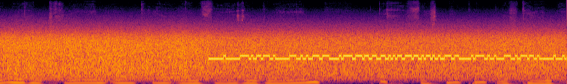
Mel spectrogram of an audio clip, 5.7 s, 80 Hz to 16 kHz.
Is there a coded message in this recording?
Yes: RTTY (45.45 baud, 170 Hz shift) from 2.1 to 5.7 s, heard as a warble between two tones, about 1280 Hz centre, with radio static. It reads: NAME IS DAVE, …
